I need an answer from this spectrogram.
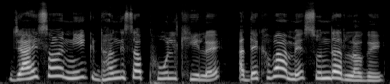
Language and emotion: Maithili, neutral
